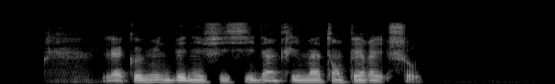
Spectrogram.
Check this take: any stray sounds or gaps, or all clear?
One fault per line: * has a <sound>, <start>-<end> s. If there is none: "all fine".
all fine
